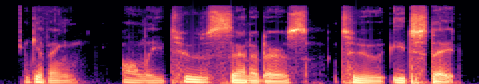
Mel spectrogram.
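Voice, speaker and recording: A man's very deep, low, somewhat breathy voice with an American accent and ordinary pitch variation, dry and close with no echo over a quiet background. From Philadelphia, US. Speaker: political candidate. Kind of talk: virtual town hall. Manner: halting, many fillers and repetitions.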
